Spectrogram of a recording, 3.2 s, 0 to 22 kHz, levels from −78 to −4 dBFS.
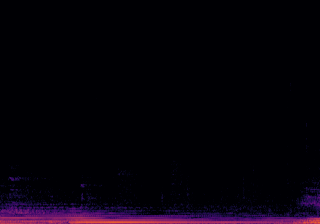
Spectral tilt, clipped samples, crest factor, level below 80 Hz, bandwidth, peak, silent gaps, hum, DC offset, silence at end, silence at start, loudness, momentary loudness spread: -8.5 dB/octave; under 0.1%; 14 dB; -56 dBFS; 11 kHz; -26 dBFS; none; none; 0.1%; 0 s; 0 s; -40 LUFS; 12 LU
